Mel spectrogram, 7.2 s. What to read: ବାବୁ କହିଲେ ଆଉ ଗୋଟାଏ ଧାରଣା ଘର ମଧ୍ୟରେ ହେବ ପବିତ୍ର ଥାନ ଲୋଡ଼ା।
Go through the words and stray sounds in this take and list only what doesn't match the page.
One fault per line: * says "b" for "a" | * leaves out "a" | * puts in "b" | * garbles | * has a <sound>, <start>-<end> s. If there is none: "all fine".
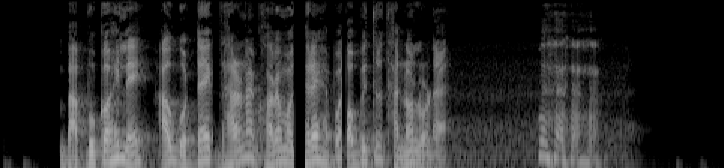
* has a dropout, 2.9-3.0 s
* has a laugh, 5.4-6.1 s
